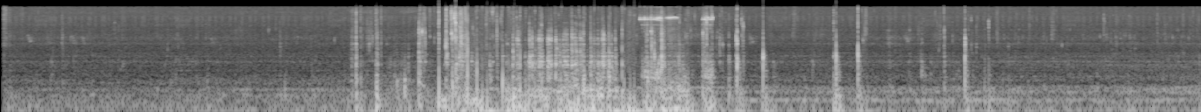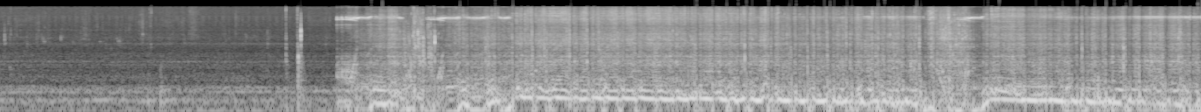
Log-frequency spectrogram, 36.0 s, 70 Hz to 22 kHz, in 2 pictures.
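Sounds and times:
low steady hum: 0:00.1 - 0:36.0
water splashing against boat hull: 0:05.0 - 0:36.0.

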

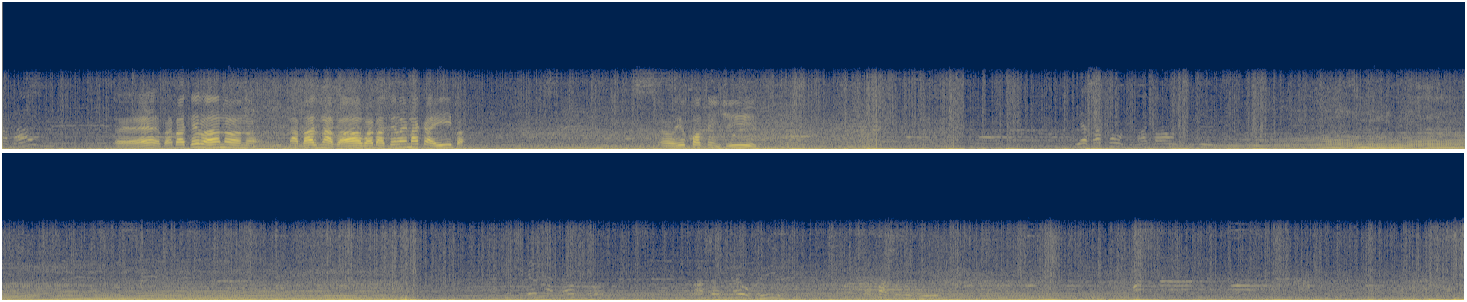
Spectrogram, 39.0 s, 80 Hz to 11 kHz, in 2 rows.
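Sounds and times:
road and engine rumble: 0:00.0 - 0:39.0
steady humming tone: 0:00.0 - 0:39.0.

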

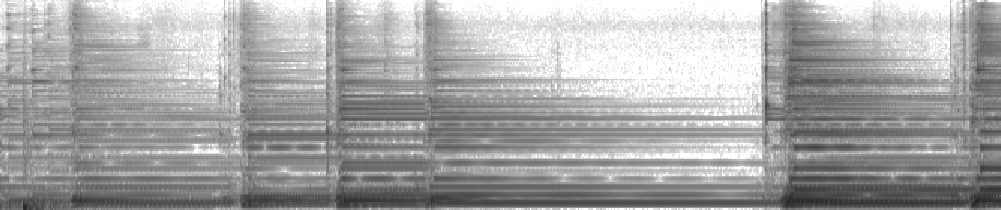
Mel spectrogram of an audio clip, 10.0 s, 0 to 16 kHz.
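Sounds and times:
strummed acoustic guitar chord: 0:00.0 - 0:10.0.

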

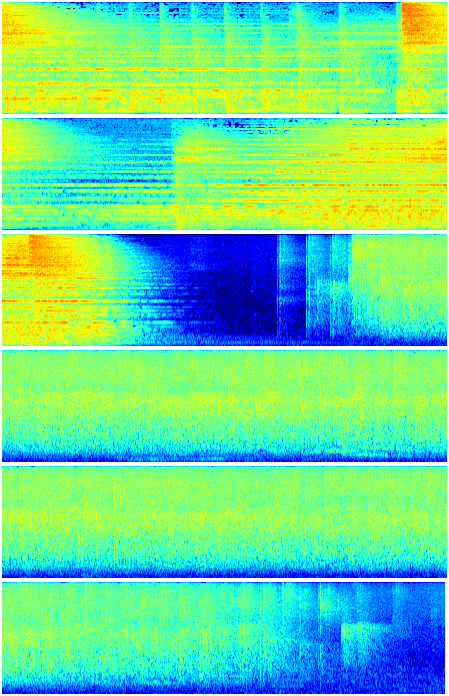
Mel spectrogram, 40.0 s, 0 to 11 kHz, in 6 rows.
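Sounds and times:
audience applauding: 0:17.9 - 0:39.3.

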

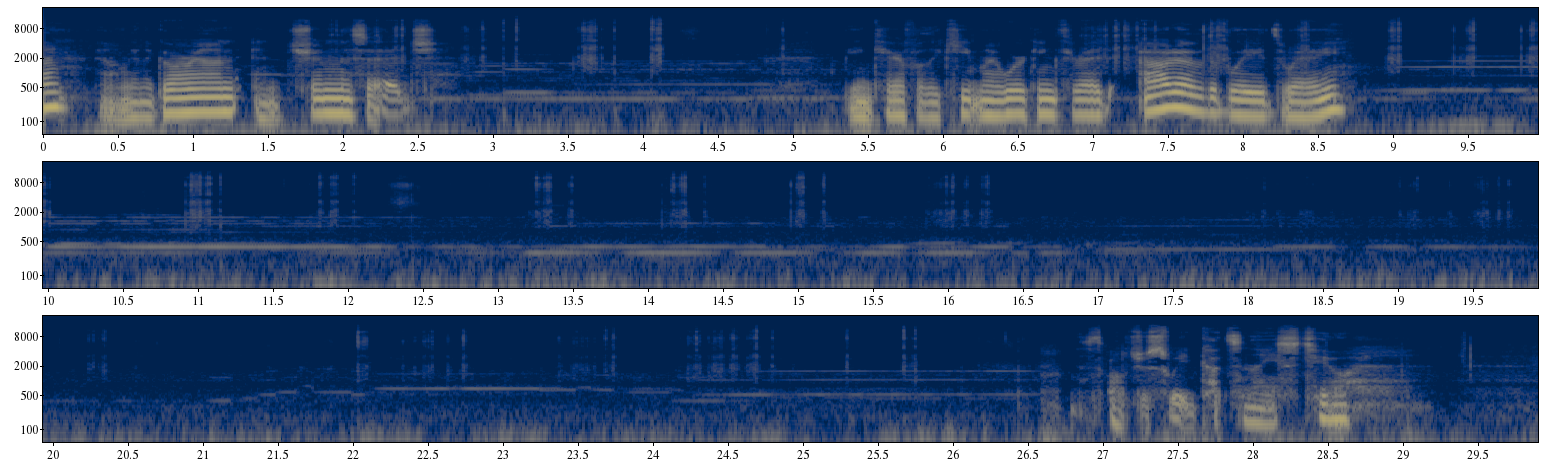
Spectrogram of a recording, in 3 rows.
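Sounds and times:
soft background music: 0:00.0 - 0:29.9
scissors snipping fabric: 0:02.2 - 0:04.2.

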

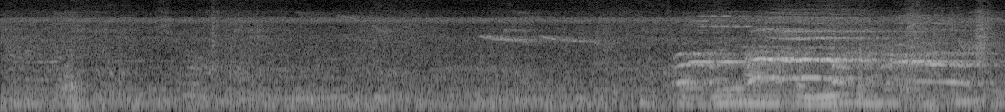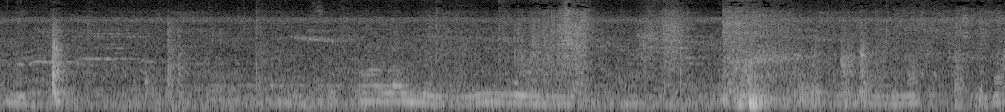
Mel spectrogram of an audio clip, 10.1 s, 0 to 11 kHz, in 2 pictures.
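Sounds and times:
rooster crowing: 0:03.4 - 0:05.8.

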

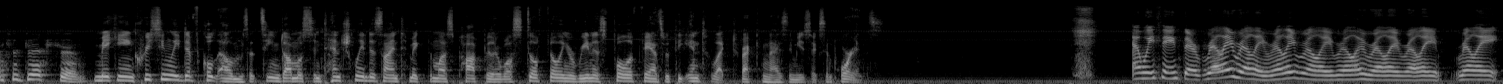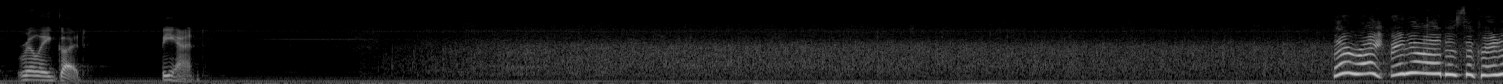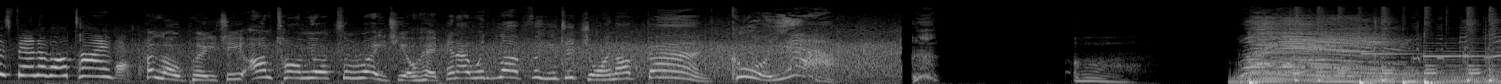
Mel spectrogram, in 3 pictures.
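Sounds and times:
person sighing: 0:39.2 - 0:39.6, 0:40.7 - 0:41.8.

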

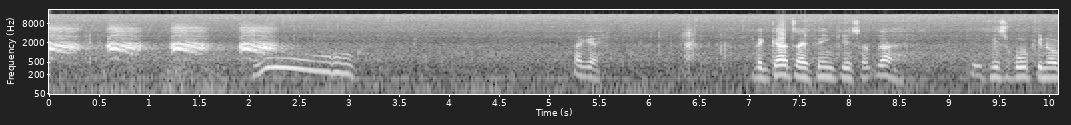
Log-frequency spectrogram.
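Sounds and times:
crow cawing: 0:00.0 - 0:03.0.

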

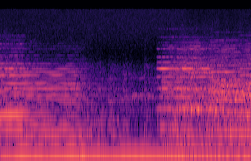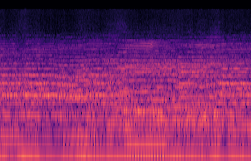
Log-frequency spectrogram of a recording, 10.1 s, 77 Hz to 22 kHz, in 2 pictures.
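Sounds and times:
organ playing: 0:00.0 - 0:10.0
choir singing a hymn: 0:02.5 - 0:10.0.

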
